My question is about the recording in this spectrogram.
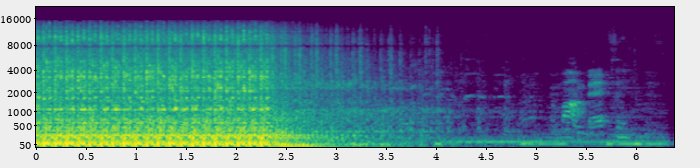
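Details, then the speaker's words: Allis Chalmers WD45 tractor, engine due for rebuild, warming up before compression test: uneven lumpy idle with dropped beat, one side not firing; intermittent, sometimes runs fine. Misfire cause suspected, not confirmed. "But this side is not firing. When you take this off, it's not firing."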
